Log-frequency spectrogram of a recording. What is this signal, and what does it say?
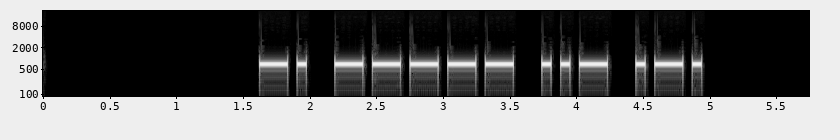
Morse code, heard as a keyed tone, about 20 wpm, 700 Hz. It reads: N0UR
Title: Speed Racing - USA Call Signs 17wpm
